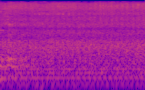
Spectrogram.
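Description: Steady whooshing noise of a large electric pedestal fan blowing near open stage microphones, picked up through the sound system.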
